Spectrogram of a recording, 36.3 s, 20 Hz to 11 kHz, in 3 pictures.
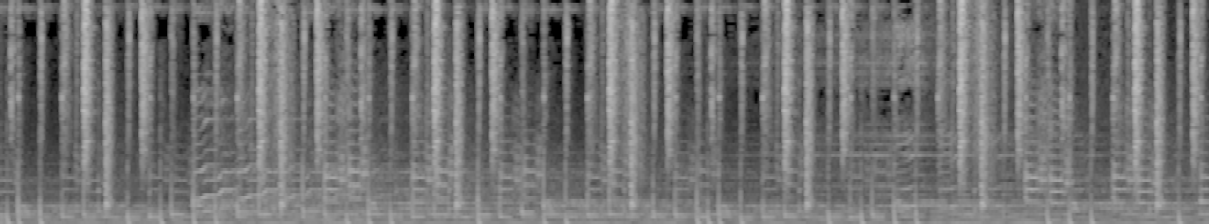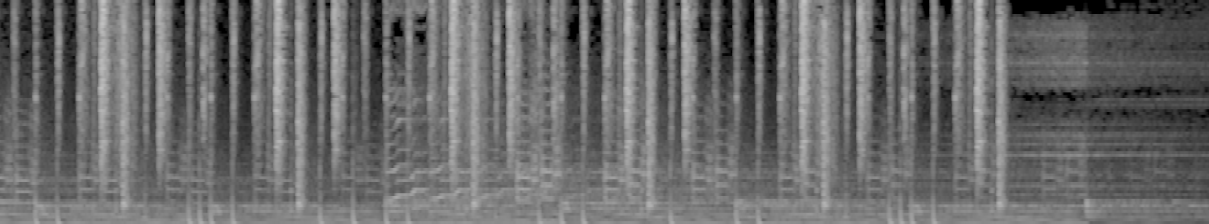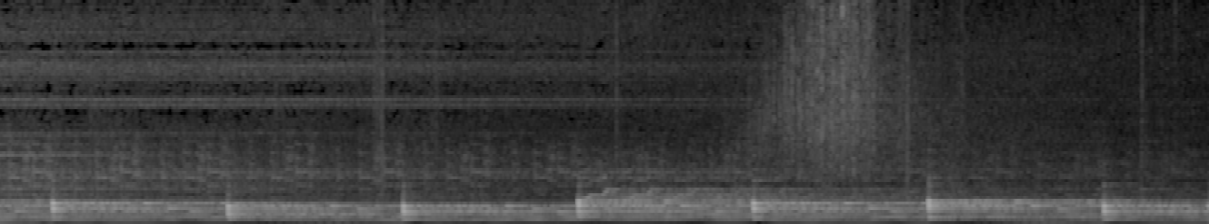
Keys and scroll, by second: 4.3 ctrl+z.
